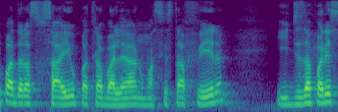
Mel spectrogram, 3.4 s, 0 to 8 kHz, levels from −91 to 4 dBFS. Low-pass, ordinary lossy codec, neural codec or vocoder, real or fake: none; none; none; real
